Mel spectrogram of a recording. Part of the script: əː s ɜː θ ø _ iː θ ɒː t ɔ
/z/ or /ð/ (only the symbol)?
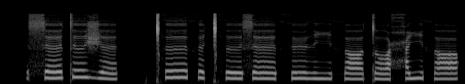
ð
